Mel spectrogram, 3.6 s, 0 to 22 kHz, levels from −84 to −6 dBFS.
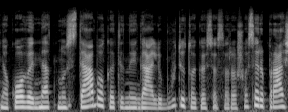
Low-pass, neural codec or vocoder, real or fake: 19.8 kHz; vocoder, 48 kHz, 128 mel bands, Vocos; fake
